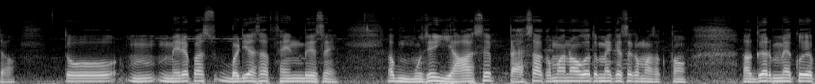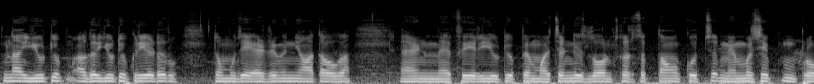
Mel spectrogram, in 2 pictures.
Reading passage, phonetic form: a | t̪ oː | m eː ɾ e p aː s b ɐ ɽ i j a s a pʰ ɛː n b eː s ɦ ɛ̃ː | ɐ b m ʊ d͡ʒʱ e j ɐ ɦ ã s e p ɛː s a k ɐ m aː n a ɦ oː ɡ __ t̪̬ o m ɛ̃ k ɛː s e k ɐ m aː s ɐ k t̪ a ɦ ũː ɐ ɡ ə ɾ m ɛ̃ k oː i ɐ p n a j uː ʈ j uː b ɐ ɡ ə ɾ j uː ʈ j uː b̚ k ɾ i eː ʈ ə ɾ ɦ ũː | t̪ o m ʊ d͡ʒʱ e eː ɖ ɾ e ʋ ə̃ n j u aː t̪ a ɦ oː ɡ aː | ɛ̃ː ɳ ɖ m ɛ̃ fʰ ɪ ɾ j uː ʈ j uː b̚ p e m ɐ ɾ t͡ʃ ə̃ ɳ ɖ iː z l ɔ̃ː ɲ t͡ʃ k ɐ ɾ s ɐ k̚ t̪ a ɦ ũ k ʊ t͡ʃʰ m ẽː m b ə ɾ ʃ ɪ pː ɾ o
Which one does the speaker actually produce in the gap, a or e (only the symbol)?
a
